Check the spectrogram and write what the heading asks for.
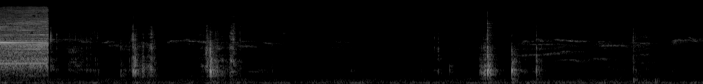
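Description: Handheld rotary tool whining, cutting off abruptly about half a second in. Then a few light clicks and taps as a small motor is handled against the thin can-metal body, the loudest near the end, with faint bird chirps behind.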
